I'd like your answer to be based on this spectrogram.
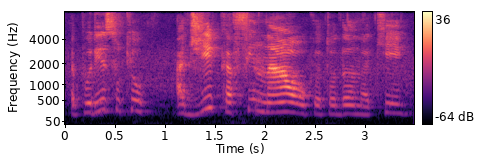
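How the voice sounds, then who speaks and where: A woman's voice: mid-range voice, normal speed, a little hiss or hum. A woman giving a direct, coaching business talk to restaurant owners, speaking to them familiarly. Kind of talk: live-streamed business advice talk.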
